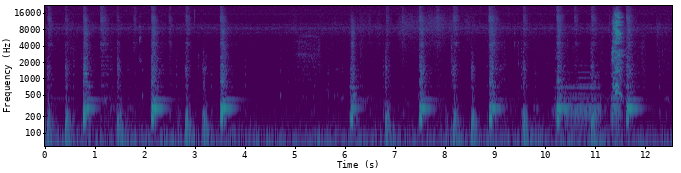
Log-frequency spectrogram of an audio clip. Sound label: Act Guit L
